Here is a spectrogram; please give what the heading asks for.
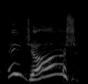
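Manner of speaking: high sing-song hey to Josh; mock calling out. Me calling to the dealership owner, hammed-up. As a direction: call over eagerly, mock friendly.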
